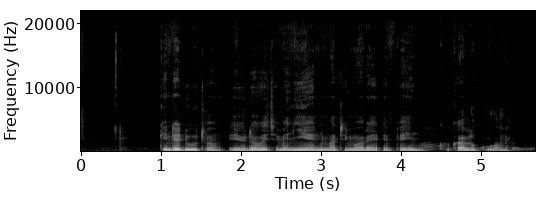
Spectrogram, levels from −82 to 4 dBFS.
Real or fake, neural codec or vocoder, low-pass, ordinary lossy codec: real; none; none; none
